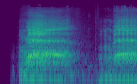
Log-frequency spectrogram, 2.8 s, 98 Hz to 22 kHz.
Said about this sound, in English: The 12 men and Odysseus walked into the cave. Suddenly, they heard some sheep.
